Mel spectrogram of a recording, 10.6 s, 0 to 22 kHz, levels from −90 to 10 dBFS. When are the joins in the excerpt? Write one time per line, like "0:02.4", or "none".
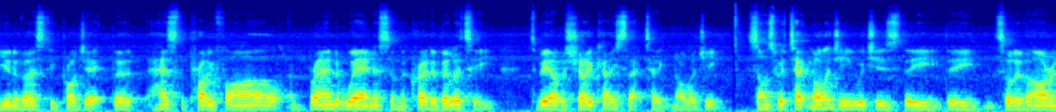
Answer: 0:07.3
